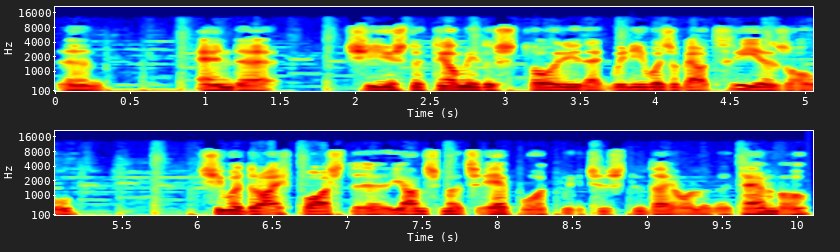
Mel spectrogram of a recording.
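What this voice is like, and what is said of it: Strong South African Afrikaans accent. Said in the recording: “your Afrikaans accent is still so strong all these years later. You don't seem to have lost any bit of South African accent there whatsoever”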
